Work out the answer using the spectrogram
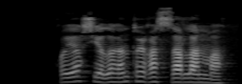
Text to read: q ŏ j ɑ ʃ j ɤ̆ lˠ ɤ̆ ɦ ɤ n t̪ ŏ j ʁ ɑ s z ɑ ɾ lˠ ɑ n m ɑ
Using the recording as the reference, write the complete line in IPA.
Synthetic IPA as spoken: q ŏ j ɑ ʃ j ɤ̆ lˠ ɤ̆ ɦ ɤ n t̪ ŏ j ʁ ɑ s z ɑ ɾ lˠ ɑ n m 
